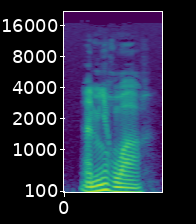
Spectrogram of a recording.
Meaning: mirror
- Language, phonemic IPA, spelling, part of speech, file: French, /mi.ʁwaʁ/, miroir, noun, Fr-miroir.ogg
